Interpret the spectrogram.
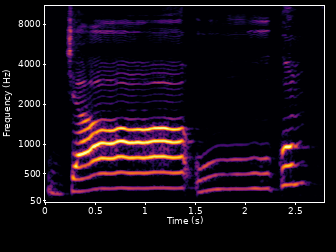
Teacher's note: جاءوکم میں بڑی مد ہے، اسے 4 بند انگلیاں باری باری کھولیں، اتنا لمبا کرنا ہے۔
